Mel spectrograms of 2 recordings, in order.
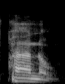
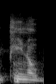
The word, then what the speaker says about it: Pino: my name is that's we pronounce it as pino um most people i guess from puerto rico or whatever they say pinot but here in south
